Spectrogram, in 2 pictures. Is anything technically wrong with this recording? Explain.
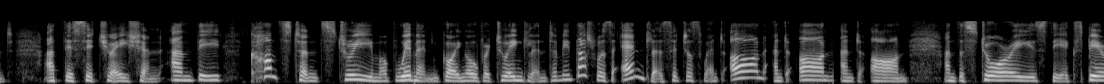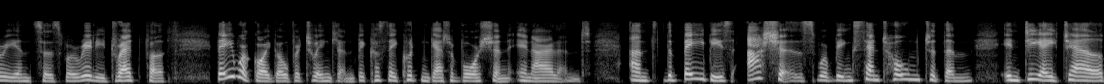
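Yes. There is concealed Bluetooth headset packet loss at 4.13 s, 8.29 to 8.33 s, 11.34 s and 21.55 s. Audio packets from the wideband mSBC headset link went missing. The receiver filled each gap by repeating the best-matching slice of recent waveform. The gap at 11.34 s is a single lost packet and nearly hidden. The two-packet gaps at 4.13 s and 21.55 s and the longer one at 8.29 s give a brief buzzy tone, then a slight warble as real audio resumes.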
